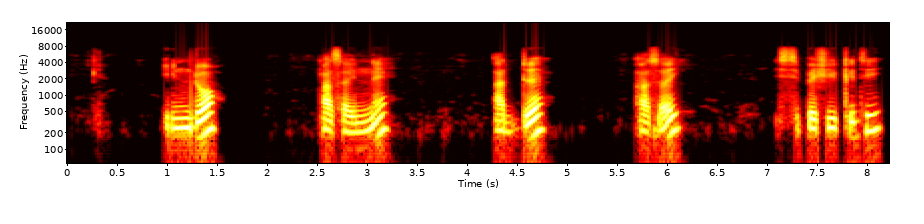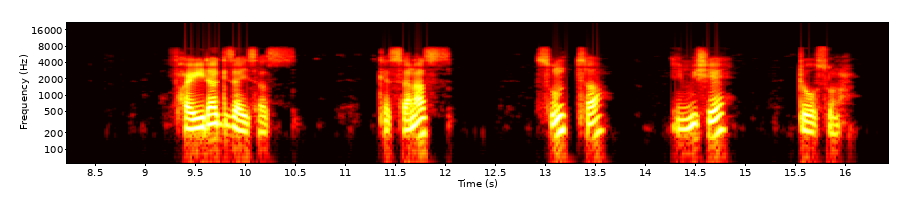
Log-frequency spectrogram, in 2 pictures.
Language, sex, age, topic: Gamo, male, 18-24, government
